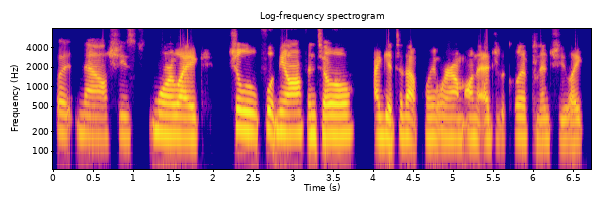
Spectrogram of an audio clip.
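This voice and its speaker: Thirty-something woman on a podcast, swears a lot, tells stories all animated, dry close sound. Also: lowish voice, moderate pace, dry recording. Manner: blunt, swears freely, animated storytelling. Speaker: podcast co-host. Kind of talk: casual chat.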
